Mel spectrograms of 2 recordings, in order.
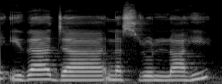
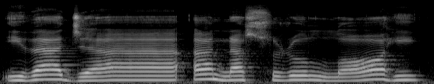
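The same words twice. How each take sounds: First: The long vowels are rushed and cut short. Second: The long vowels are drawn out for two counts. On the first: The speaker calls it wrong. "हम जल्दी में इज़ा जा नस्रुल्लाहि पढ़ देते हैं" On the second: The speaker calls it right. "सही तरीका है"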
